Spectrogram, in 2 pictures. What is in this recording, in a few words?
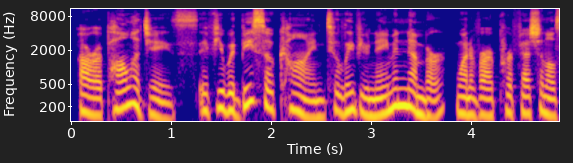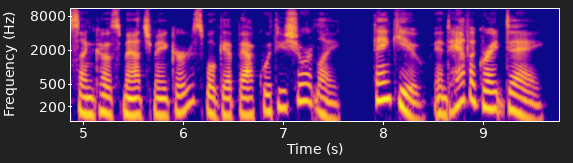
Phone Greeting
